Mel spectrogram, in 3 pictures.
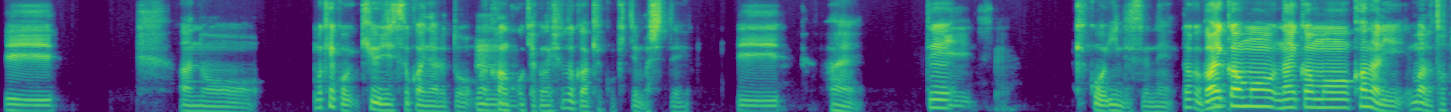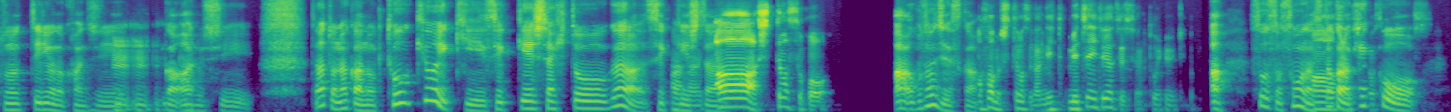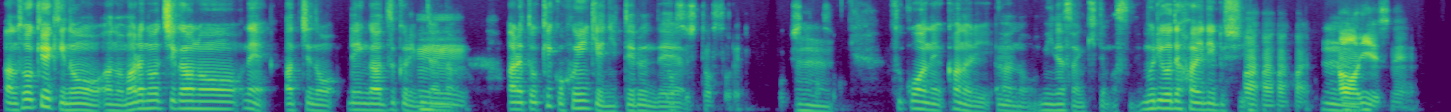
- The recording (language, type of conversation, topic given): Japanese, unstructured, 地域のおすすめスポットはどこですか？
- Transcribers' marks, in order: "雰囲気" said as "ふいんき"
